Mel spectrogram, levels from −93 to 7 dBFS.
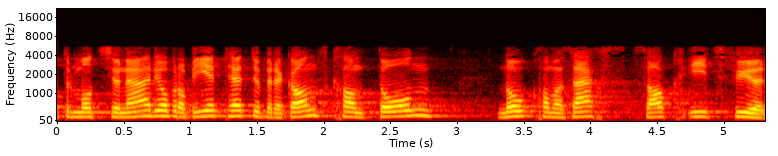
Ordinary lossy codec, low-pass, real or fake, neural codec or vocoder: none; 5.4 kHz; real; none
